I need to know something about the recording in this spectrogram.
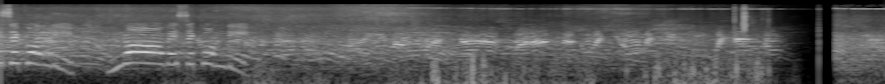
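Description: A crowd of spectators cheers and shouts close by.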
